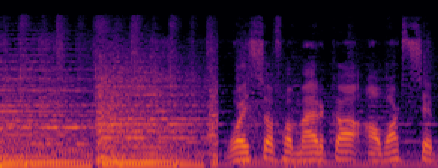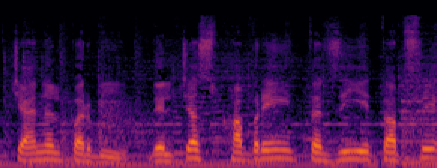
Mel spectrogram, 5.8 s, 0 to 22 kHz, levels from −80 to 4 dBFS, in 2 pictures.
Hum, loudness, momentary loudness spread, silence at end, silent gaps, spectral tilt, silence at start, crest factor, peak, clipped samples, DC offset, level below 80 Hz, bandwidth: none; -28 LUFS; 5 LU; 0 s; none; -5.5 dB/octave; 0 s; 16 dB; -12 dBFS; under 0.1%; under 0.1%; -38 dBFS; 16 kHz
